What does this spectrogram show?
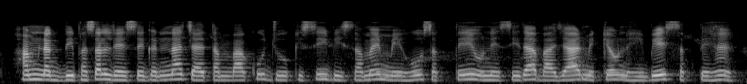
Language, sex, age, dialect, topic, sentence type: Hindi, female, 18-24, Awadhi Bundeli, agriculture, question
